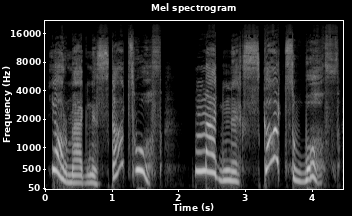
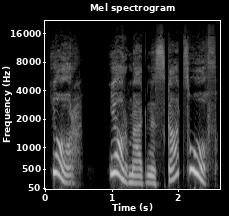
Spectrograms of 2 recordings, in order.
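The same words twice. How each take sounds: First: Loud, slow, higher starstruck repetition; stunned fan, close to passing out; near-faint fan squeal. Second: Loud, slow starstruck stammer; louder sputtering fan. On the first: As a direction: drag out the name in awe. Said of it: "only a few registers below that of a prepubescent girl". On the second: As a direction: stumble over the name in awe. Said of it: "Pavio sputtered". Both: Acted.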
